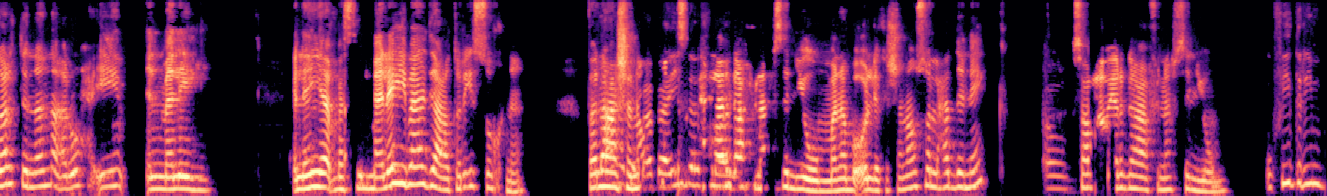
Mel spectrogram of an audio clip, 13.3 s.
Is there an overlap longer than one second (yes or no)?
yes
